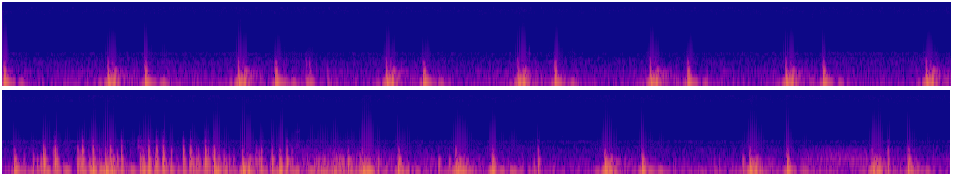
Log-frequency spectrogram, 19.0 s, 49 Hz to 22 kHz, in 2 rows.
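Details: Own heartbeat recorded lying down with a stethoscope at the apex: slow, regular paired heart sounds at about 45–50 beats a minute, with brief rustling midway. Normal heart sounds with a slow rate.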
